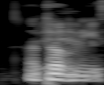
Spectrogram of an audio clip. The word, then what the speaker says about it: Attorney: Eh, de este lado del charco casi no he visto fanáticos de la saga Ace Toner y mira, Attorney, Attorney se pronuncia.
